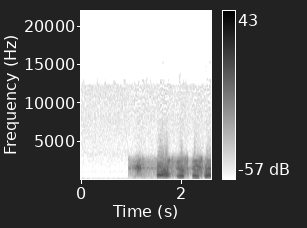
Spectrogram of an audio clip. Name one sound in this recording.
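A man speaks through a microphone.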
